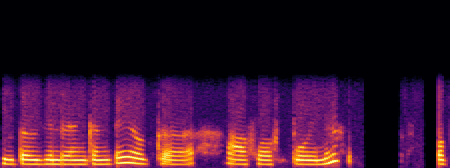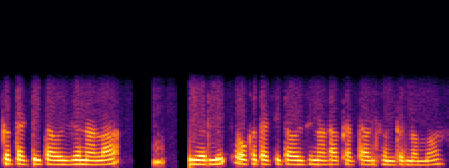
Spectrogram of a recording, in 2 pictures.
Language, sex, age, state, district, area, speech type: Telugu, female, 18-30, Andhra Pradesh, Anakapalli, rural, conversation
